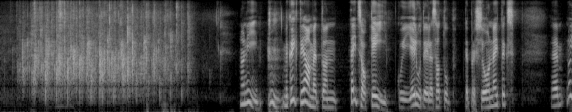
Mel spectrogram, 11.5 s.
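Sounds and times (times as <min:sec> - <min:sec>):
audience applause: 0:00.0 - 0:04.0
speech: 0:04.8 - 0:10.4, 0:11.0 - 0:11.4.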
